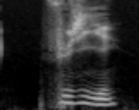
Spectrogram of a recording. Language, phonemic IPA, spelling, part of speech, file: French, /fy.zi.je/, fusiller, verb, Fr-fusiller.ogg
- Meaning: to shoot, to shoot down, to gun down (especially with a rifle, but also with other firearms)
